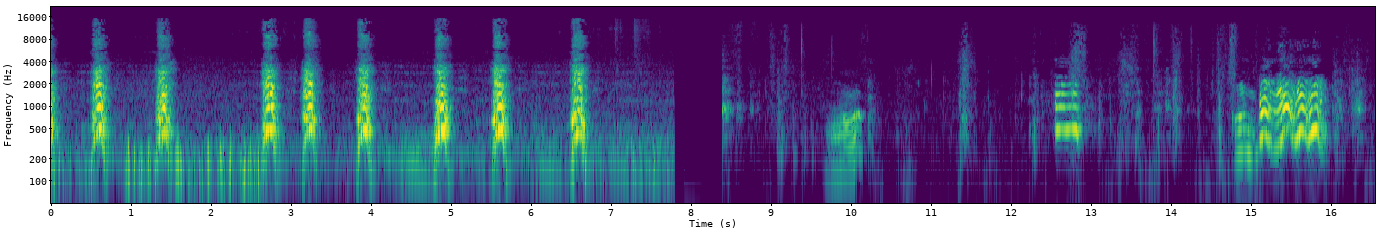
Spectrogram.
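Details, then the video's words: {'caption': 'Dog giving eight evenly spaced short barks over a steady low hum, then after a break a series of higher, wavering whines and yelping calls, ending in a loud warbling howl-like burst.'} "Funny dog barking videos compilation"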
